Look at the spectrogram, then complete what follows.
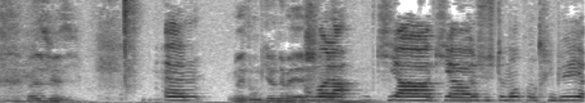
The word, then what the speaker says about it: Yonebayashi: prononcer. Vas-y. Oui, donc Yonebayashi.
